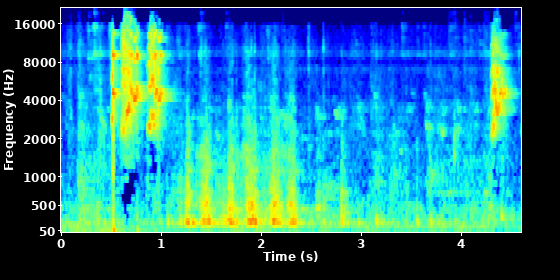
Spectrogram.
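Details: Green and blue lovebirds in the morning, scrambling for vegetables: two sharp, harsh high chirps, one early and one near the end, with a run of soft, low rhythmic knocking sounds between them.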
